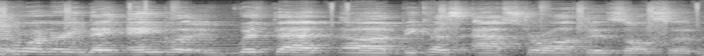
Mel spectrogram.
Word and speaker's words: Astaroth: Again, In case you're wondering, with that, because Astaroth is also the name of a demon, they anglicized the Japanese pronunciation to make it a little more. So it's Asteresu. Oh, okay.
